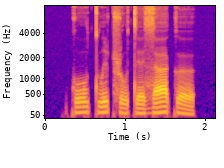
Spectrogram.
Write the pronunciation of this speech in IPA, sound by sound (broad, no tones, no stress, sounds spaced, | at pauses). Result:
k o tʷ i ʈ͡ʂ o t ɛ z a k œ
